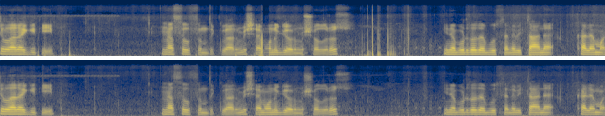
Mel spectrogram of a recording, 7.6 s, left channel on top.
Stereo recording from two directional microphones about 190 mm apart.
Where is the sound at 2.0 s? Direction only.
15° right (ahead or behind).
